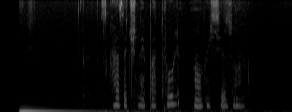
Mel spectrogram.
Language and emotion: Russian, neutral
